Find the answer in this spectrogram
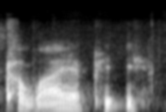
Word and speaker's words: Calliope: also in Calliope also had uh notes it's pronounced Calliope shall I be sorry I just acknowledge that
